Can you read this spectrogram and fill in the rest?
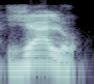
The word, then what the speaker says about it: Giallo: Hay, una cosa importante, es un género que en italiano se llama, a ver si lo pronuncio bien, hasta estuve buscando la pronunciación exacta, Yalo. Se escribe G-I-A-L-L-O y quiere decir amarillo.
